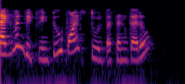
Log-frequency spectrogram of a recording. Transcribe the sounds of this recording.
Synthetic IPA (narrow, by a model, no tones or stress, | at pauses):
ɛɡmẽɳʈbiʈʋĩːnʈuːpɔːj̃ɳʈsʈuːlpɐɾsẽɳʈ̚kɐɾu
